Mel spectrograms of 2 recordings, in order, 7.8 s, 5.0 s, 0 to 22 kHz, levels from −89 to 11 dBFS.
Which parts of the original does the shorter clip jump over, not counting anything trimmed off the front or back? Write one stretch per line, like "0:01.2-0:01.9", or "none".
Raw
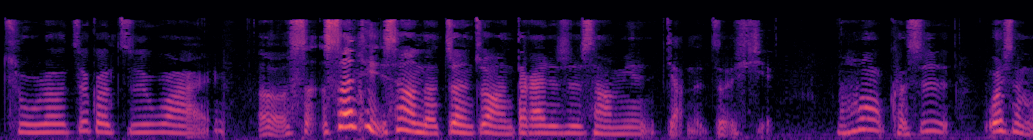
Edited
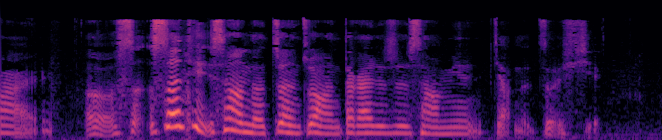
none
